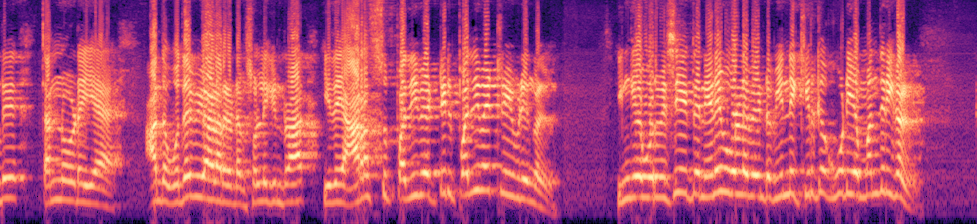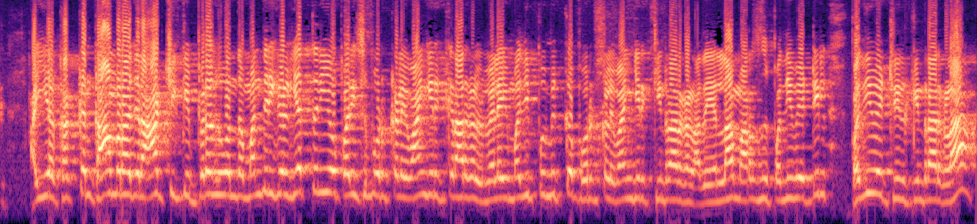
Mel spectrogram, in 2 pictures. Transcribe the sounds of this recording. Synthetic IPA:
ɖɯt̪ɐnːɯɽɐjɐ | ʔɐnd̪ɐʊðɐʋɪjaːɭɐɾɣɐɪɽɐmsɔlːɯɣɪndraːɾɪðɐɪɐrɐsɯpɐðɪʋeːʈːɪlpɐðɪʋeːʈriɛʋɪɽɯŋɡɐɭ | ɪŋɡeːɔɾɯʋɪʂɐjɐt̪ːɐnɪnɐɪʋɯkɔɭːɐʋeːɳɖɯmɪnːɐɪkːɪɾɯkːɐkːuːɽɪjɐmɐnd̪ɪɾɪɣɐɭ | ʔɐjːaːkɐkːɐnkaːmɐɾaːd͡ʒɐɾaːʈ̚t͡ʃɪkːɯpːɪɾɐɣɯʋɐnd̪ɐmɐnd̪ɪɾɪɣɐɭɪjɛt̪ːɐnɐjoːpɐɾɪsɯpɔɾɯʈ̚kɐɭɐɪʋaːŋɡɪɾɯkːɪɾaːɾɣɐɭʋɛɭɐɪmɐðɪpːɯmɪkːɐpɔɾɯʈ̚kɐɭɐɪʋaːŋɡɪɾɯkːɪndraːɾɣɐɭɐðɐjɛlːaːmɐɾɐsɯpɐðɪʋeːʈːɪl | pɐðɪʋeːʈrɪɾɯkːɪndraːɾɣɐɭaː

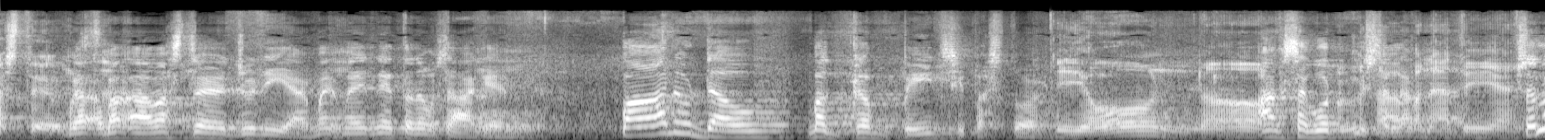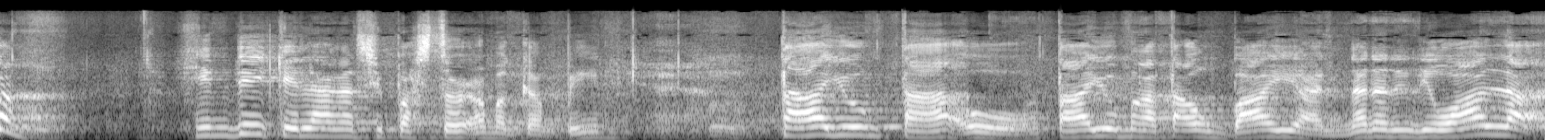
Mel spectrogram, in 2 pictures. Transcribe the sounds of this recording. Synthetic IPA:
st̪ɛʔamast̪ɛɹd͡ʒuliɐ̰mɐmɐjnɛt̪oɐmansɐʔa̰ːkɪ̰n | pɐʔaːno̞d̪awmɐɡ̚kɐmpɛjnsɪpɐst̪o̰ɹjono̰ʔo̰ʔɐŋsɐɡot̪sɐla̰mɐna̰ːt̪ɪ̰a̰sɐlaŋ | hɪnd̪ikɐjlaːŋɐnsɪpast̪oɹɐŋmɐɡ̚kɐmpɛjn | t̪aːjoŋt̪aːʔot̪aːjoŋmɐŋat̪aʔoŋbaːjɐnːɐnɐnɪnɪwaːlaʔ

